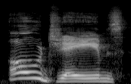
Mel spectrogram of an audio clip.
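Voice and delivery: ordinary talk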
